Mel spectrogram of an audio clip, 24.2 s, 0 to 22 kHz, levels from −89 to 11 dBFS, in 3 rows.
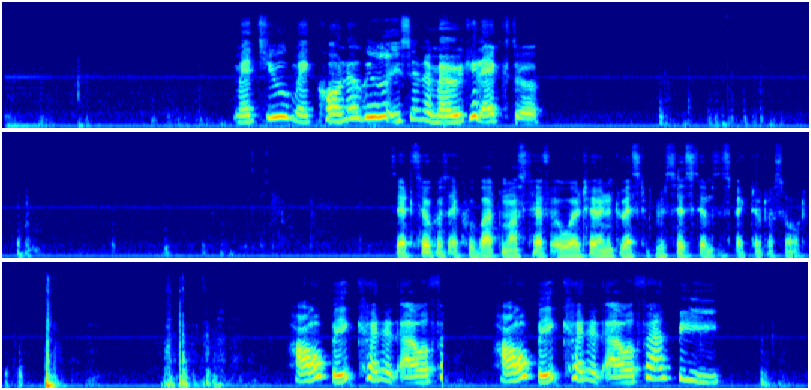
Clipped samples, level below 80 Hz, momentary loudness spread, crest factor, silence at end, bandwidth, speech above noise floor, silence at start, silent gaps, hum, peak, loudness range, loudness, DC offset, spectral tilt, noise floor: under 0.1%; -56 dBFS; 19 LU; 22 dB; 0.45 s; 14 kHz; 38 dB; 2.35 s; none; none; -10 dBFS; 11 LU; -29 LUFS; under 0.1%; -6.5 dB/octave; -67 dBFS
